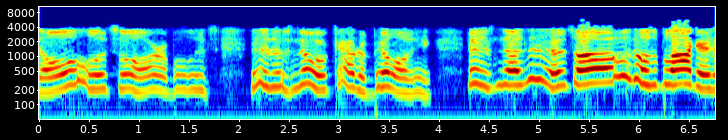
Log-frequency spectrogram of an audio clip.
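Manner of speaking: drawn-out, hammed-up whining lament; mock moaning. TV pundits bemoaning the bloggers, mock moaning. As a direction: wail it in mockery, pitch climbing toward the end. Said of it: "bitching and moaning about the bloggers".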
